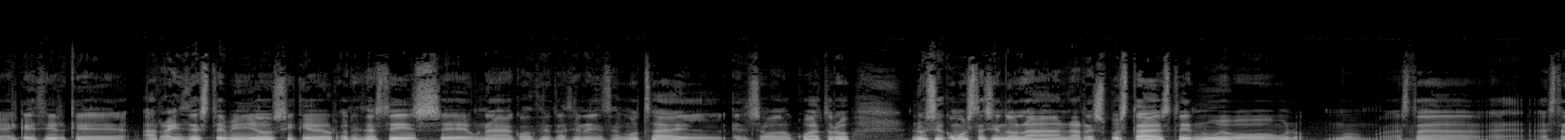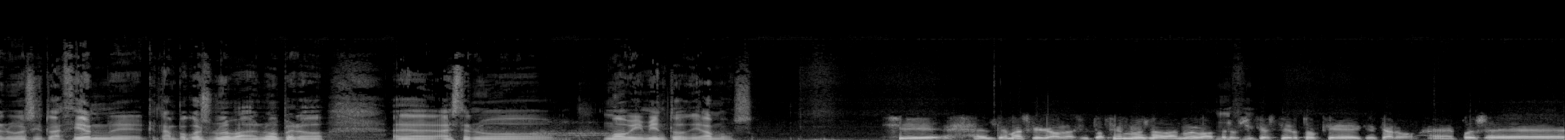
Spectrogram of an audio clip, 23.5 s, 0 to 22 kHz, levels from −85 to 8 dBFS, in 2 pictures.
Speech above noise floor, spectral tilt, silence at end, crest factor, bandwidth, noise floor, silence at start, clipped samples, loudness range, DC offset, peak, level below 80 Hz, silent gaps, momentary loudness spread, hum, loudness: 26 dB; -5.5 dB/octave; 0 s; 20 dB; 14.5 kHz; -50 dBFS; 0 s; under 0.1%; 6 LU; under 0.1%; -4 dBFS; -54 dBFS; none; 14 LU; none; -24 LUFS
